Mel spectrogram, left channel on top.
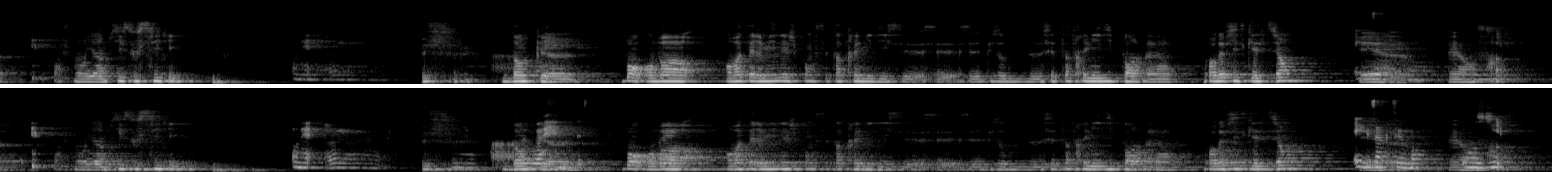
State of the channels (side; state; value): both; normal; correlation 0.54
